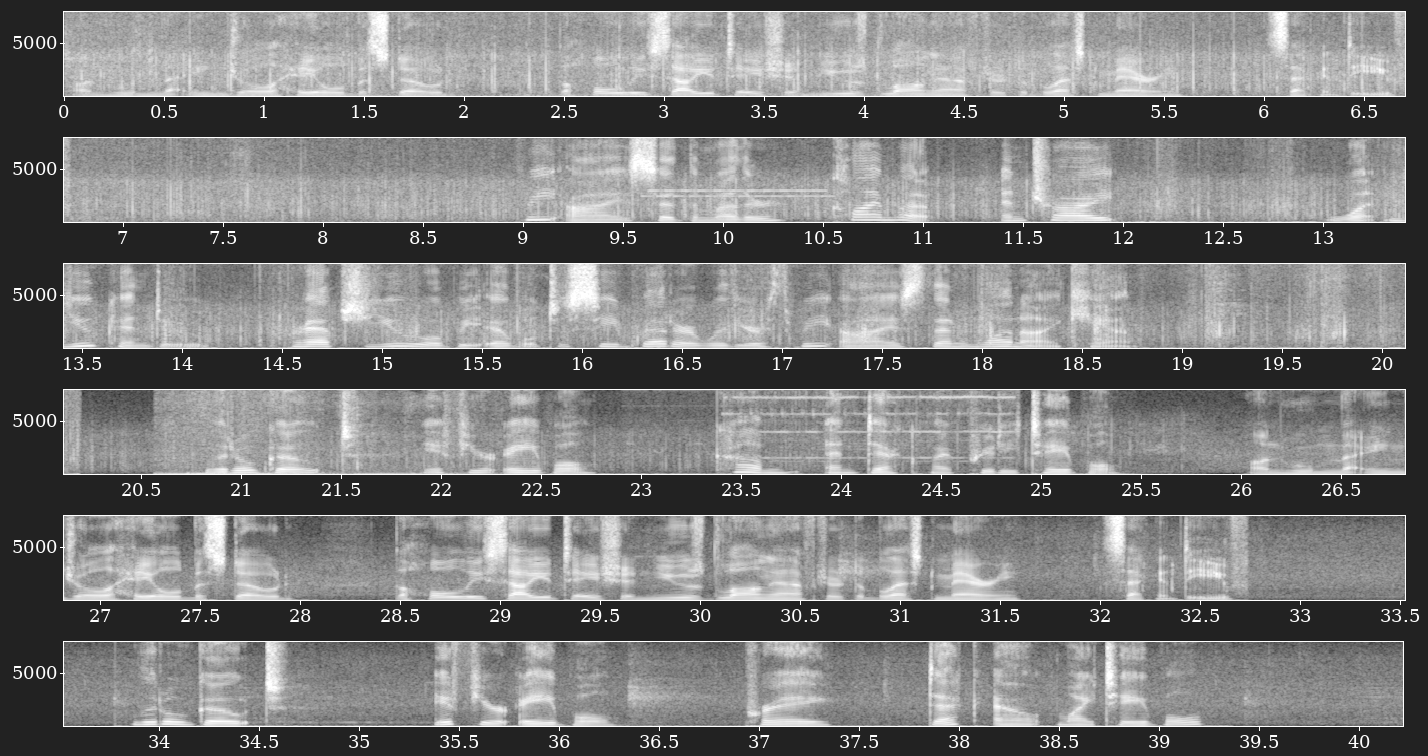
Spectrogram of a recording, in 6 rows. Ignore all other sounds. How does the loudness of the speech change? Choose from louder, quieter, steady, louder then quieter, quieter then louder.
steady.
